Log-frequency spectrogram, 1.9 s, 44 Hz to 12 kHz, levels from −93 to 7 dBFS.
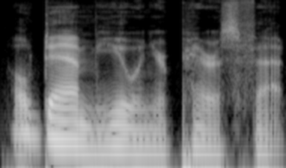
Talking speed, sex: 220 wpm, male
